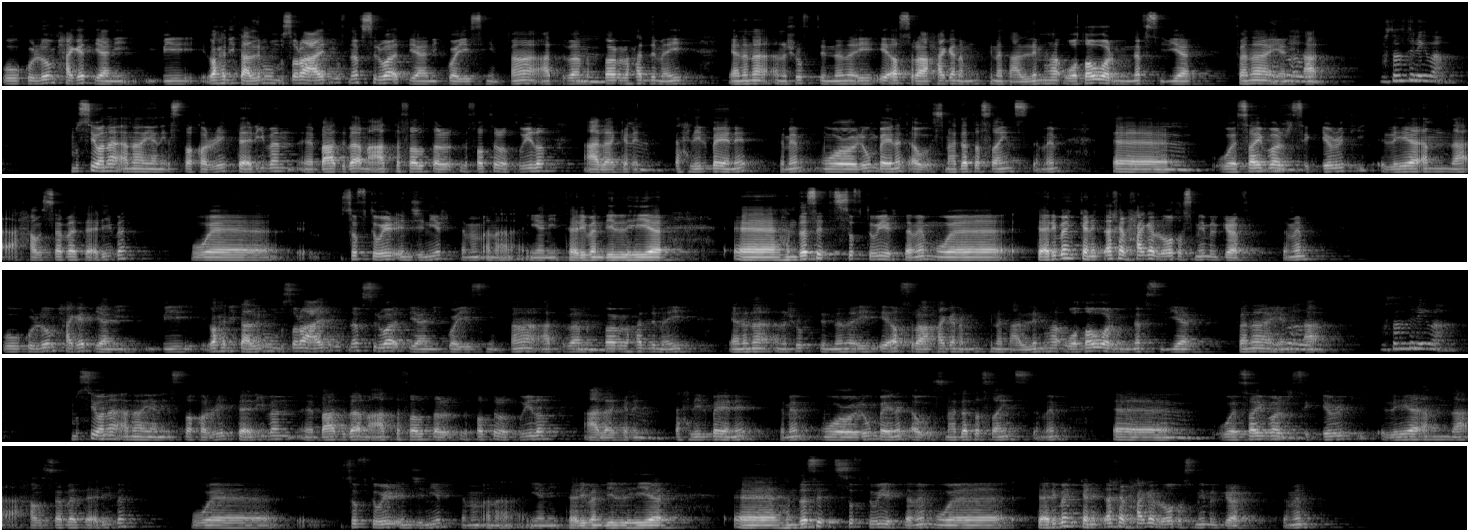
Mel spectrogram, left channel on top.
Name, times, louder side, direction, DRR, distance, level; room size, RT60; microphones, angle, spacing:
voice 1, 0.0-6.8 7.3-11.9 12.4-13.1 15.4-20.1 20.5-21.0 21.5-22.1 22.4-25.2 25.8-26.3 26.8-27.5 27.9-30.6 31.2-32.1 32.8-36.3 36.6-39.4 39.7-41.7 42.1-42.4, left 4 dB, 50° left, 10 dB, 0.5 m, -25 dB
voice 2, 5.7-6.0 12.7-13.2 13.8-14.5 20.9-21.2 26.1-26.6 27.2-27.6, left 2 dB, 85° left, 9 dB, 0.8 m, -34 dB
10.5 x 5.0 x 4.3 m, 0.80 s
head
